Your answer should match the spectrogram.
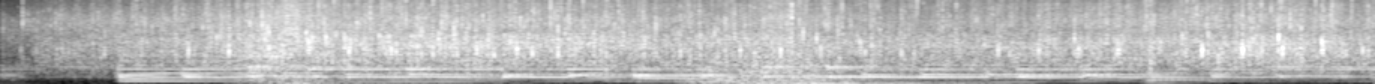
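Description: Sustained audience applause welcoming a reader and his mother, beginning abruptly after a short pause and continuing steadily to the end, a dense clapping wash over sustained, gently shifting music.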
